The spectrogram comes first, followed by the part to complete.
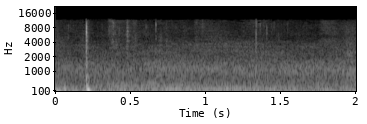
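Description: A football kicked once: a single sharp thud about a quarter of a second in.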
